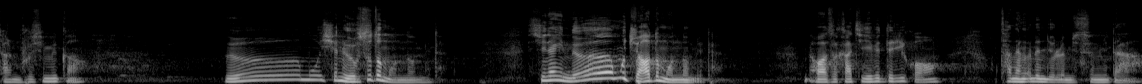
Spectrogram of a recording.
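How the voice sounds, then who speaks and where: A man's medium-pitched voice at a moderate pace, with very wide pitch swings and long, frequent pauses. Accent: Gyeongsang. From Gyeongsang region, Korea. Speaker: guest preacher. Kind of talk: sermon. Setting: church. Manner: animated.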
